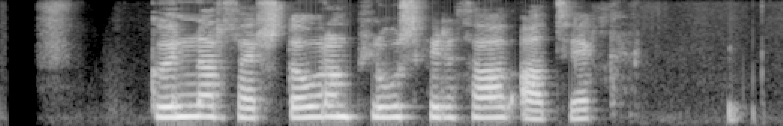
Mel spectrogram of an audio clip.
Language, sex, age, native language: Icelandic, female, 40-49, Icelandic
